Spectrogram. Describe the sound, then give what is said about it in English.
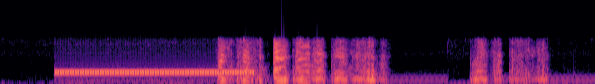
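A steady telephone tone gives way to a clipped, band-limited automated telephone voice answering dialed numbers, broken by low humming tones and another short recorded phrase. “I guess they heard the numbers. automatic voice.”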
